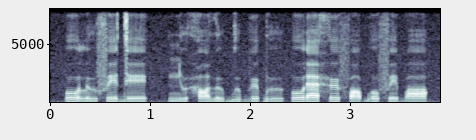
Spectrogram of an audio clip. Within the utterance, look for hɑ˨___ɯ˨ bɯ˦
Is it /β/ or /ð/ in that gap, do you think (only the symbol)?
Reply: ð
